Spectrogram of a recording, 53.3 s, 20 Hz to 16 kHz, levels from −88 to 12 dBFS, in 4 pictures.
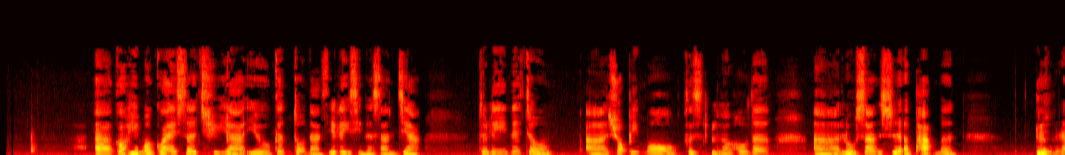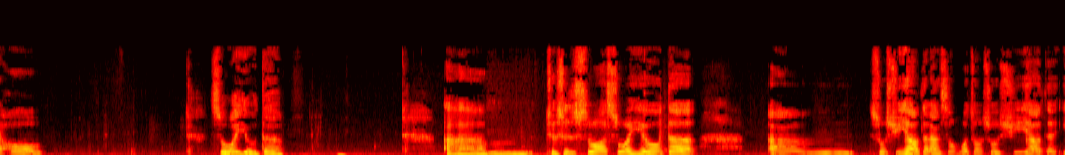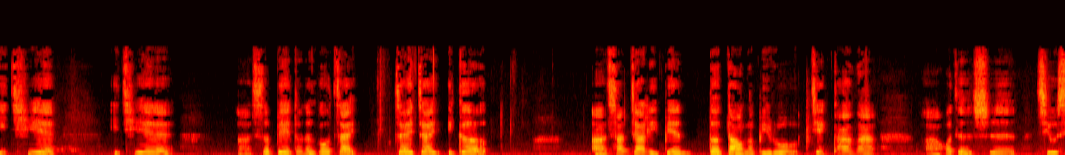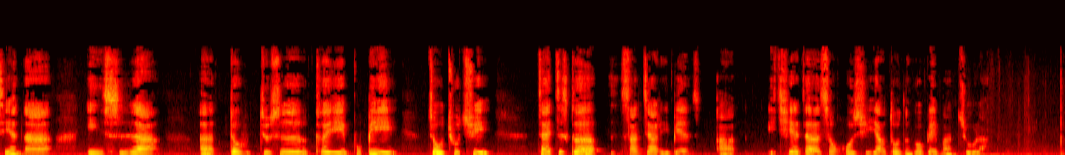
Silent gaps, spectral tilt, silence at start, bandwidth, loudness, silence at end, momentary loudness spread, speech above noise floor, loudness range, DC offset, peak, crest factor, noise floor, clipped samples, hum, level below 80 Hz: none; -4 dB/octave; 0.4 s; 11.5 kHz; -26 LUFS; 0 s; 16 LU; 35 dB; 6 LU; under 0.1%; -2 dBFS; 24 dB; -61 dBFS; under 0.1%; none; -66 dBFS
